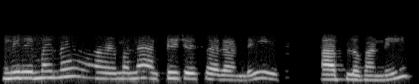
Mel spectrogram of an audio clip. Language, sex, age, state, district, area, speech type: Telugu, female, 18-30, Andhra Pradesh, Nellore, urban, conversation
